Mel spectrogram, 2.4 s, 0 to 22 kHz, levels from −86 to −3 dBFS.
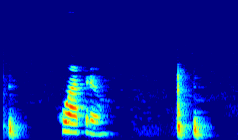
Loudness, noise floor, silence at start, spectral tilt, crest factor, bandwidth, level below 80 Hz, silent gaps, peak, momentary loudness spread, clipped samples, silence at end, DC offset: -27 LUFS; -72 dBFS; 0.1 s; -8 dB/octave; 20 dB; 3.5 kHz; -70 dBFS; none; -8 dBFS; 14 LU; under 0.1%; 0.4 s; under 0.1%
